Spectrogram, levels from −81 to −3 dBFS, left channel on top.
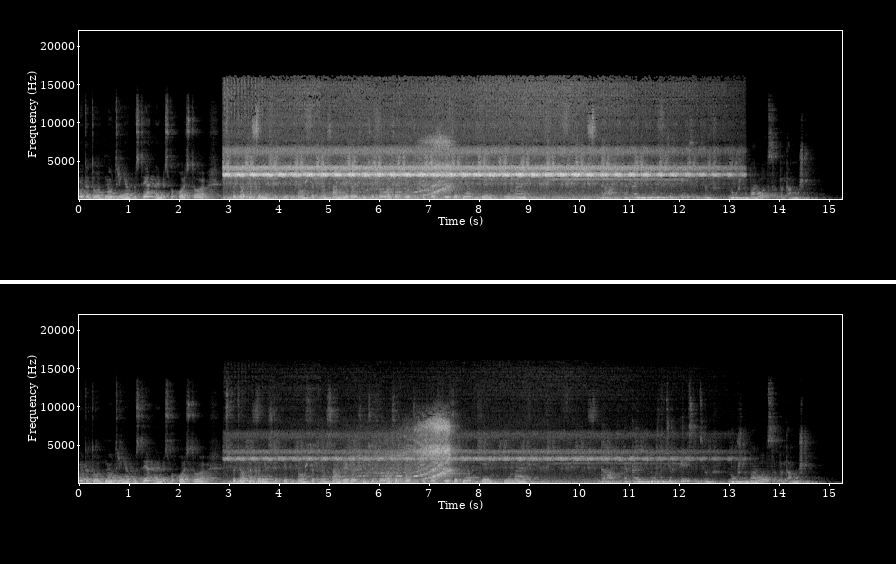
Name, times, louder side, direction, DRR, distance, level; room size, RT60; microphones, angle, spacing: voice 1, 0.0-2.8 3.1-9.0, left 1 dB, 15° left, 0 dB, 0.7 m, -31 dB
sound 1, 2.9-13.4, left 16 dB, 85° left, 0.3 m, -25 dB
sound 2, 4.4-4.6 4.9-7.6, right 4 dB, 65° right, 1.0 m, -30 dB
voice 2, 10.4-14.5, left 1 dB, 35° right, -8 dB, 4.4 m, -34 dB
15.5 x 13.0 x 3.0 m, 1.5 s
head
